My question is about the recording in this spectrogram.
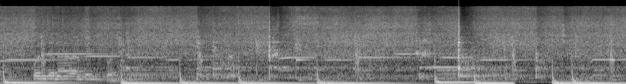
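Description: Onions and tomatoes sizzling in hot oil in a large metal pot while a metal spatula stirs them, scraping and clinking against the pot, over background music with a low bass line.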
